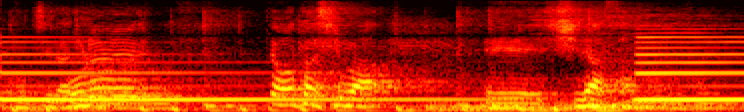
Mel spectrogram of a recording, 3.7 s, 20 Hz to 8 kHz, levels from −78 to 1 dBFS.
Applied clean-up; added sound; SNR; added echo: none; Wind instrument, woodwind instrument; 0 dB; reverberation time 0.9 s.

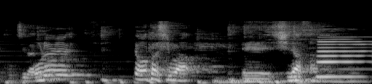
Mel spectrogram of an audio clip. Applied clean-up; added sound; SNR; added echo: classical method WPE with log-MMSE.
